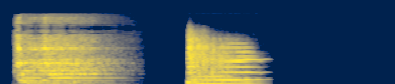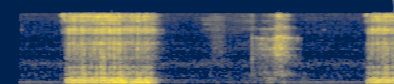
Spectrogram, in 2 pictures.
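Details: Animation of a dog snoring and annoying his cat partner: two loud, rough, rumbling snore-like noises, then quieter breathy bursts after a pause; exaggerated comic imitation of snoring.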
